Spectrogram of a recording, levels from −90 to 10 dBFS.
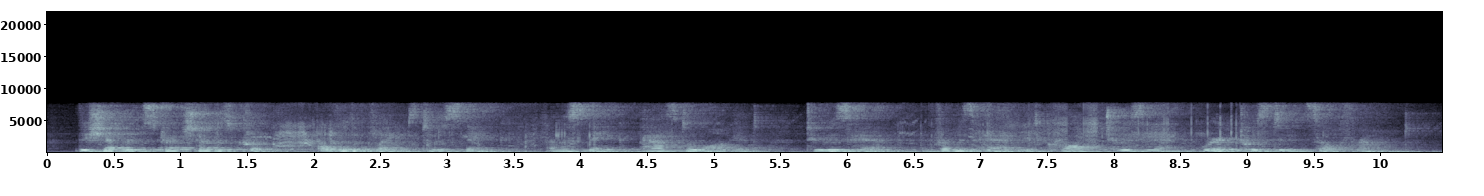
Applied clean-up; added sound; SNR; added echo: none; Sliding door; 17 dB; reverberation time 1.2 s.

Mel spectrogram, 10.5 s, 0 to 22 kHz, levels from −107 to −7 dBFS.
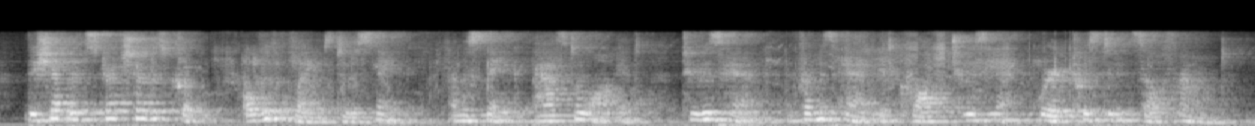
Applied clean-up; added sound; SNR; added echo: neural separator model SepFormer DNS4.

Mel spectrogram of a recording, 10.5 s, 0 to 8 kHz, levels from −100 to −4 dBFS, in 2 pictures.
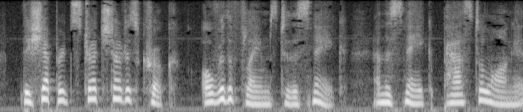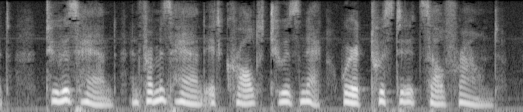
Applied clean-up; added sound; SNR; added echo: none; none; none; none.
